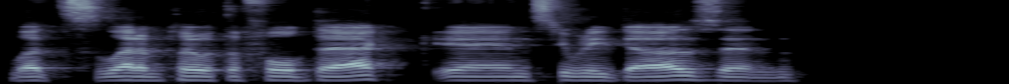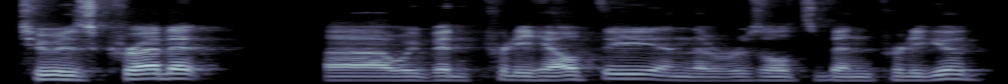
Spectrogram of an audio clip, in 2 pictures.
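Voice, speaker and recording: A man's voice: fairly low pitch, steady tone, brisk, dark tone. A man co-hosting a casual soccer podcast over a video call, laid-back and joking, with casual swearing. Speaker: podcast co-host.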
